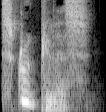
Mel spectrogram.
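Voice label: "scrupulous", English, British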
